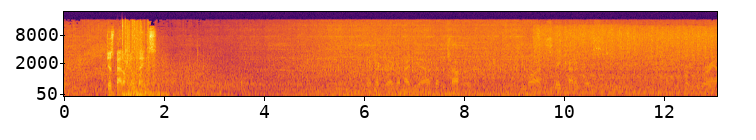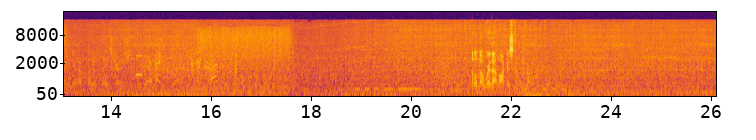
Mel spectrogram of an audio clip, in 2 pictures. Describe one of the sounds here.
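A helicopter's rotor thumps and whirs steadily.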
